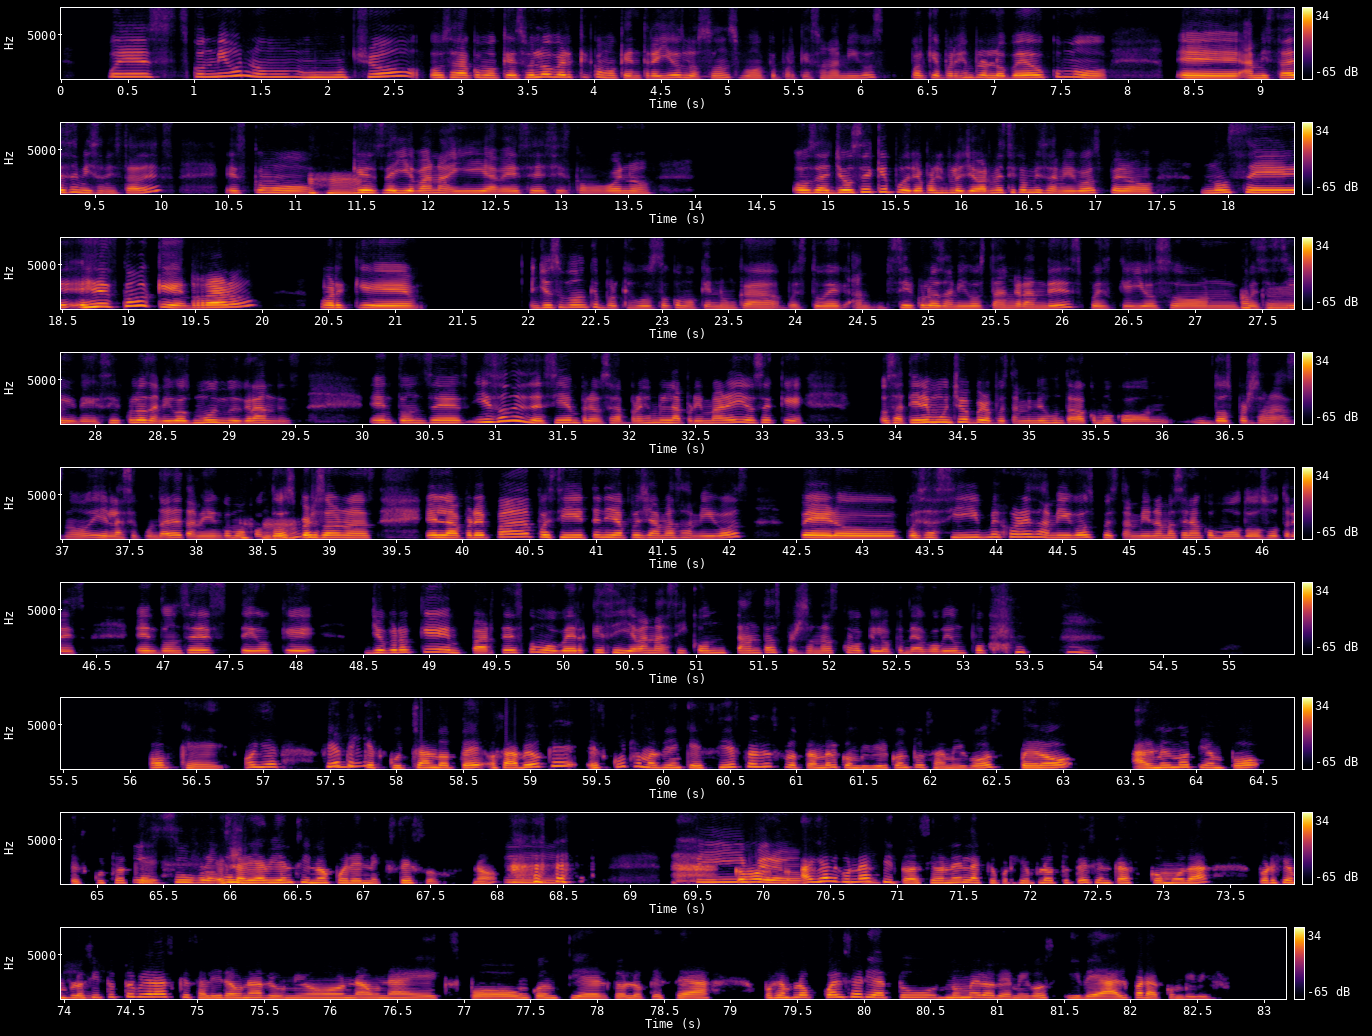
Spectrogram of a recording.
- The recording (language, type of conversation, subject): Spanish, advice, ¿Cómo puedo manejar la ansiedad en celebraciones con amigos sin aislarme?
- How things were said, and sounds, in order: giggle; other background noise; giggle; chuckle; laugh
